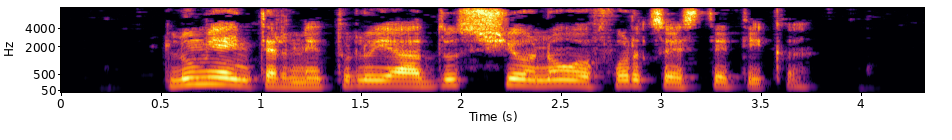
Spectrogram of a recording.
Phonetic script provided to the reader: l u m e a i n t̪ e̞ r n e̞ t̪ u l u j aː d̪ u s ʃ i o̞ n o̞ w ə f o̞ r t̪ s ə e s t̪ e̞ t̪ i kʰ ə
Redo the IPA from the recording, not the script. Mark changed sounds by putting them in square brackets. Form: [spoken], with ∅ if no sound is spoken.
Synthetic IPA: l u m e a i n t̪ e̞ r n e̞ t̪ u l u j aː d̪ u s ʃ i o̞ n o̞ w ə f o̞ r t̪ s ə e s t̪ e̞ t̪ i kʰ ə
